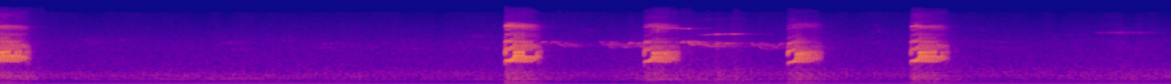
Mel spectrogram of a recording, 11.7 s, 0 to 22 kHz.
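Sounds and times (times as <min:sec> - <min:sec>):
woodpecker harsh squawks: 0:00.0 - 0:00.4, 0:05.1 - 0:05.5, 0:06.5 - 0:06.9, 0:07.9 - 0:08.3, 0:09.2 - 0:09.6.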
